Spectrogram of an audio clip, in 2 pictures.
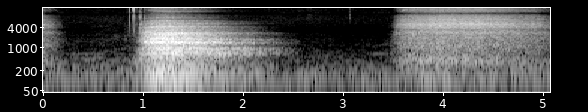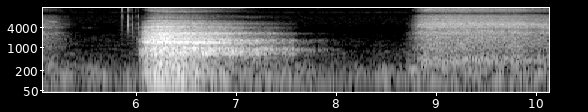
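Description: A woman breathing slowly and deeply close to a headset microphone. Long hissing inhales alternate with louder exhales that fade out over a second or so, about two full breaths in all.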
